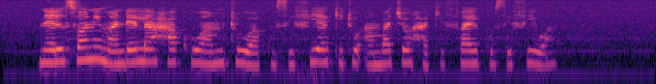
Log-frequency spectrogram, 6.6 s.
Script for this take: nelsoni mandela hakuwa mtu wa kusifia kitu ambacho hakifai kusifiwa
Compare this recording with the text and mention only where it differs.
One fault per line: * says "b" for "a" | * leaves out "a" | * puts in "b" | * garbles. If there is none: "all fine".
all fine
